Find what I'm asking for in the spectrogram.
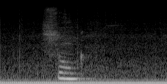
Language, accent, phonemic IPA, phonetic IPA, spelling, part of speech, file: Armenian, Eastern Armenian, /sunk/, [suŋk], սունկ, noun, Hy-սունկ.ogg
- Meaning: mushroom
